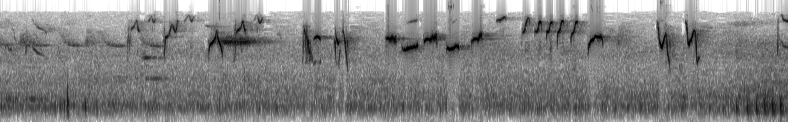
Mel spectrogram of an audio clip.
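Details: Oriental white-eye singing on a pet-bird training recording: high twittering that builds into fast runs of crisp chirps and bent whistled notes, with faint low murmuring noise at the end.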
